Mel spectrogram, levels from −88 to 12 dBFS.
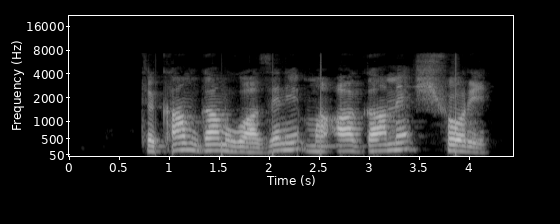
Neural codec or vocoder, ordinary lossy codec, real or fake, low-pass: none; AAC, 48 kbps; real; 7.2 kHz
